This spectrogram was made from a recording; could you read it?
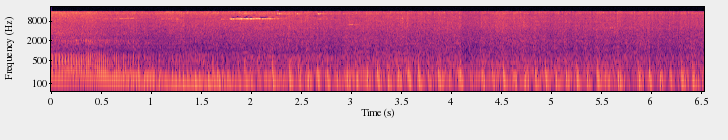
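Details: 2008 Suzuki Satria FU150 after a carburettor rebuild with a 17.5 pilot jet (standard 12.5) for its racing exhaust: revs drop quickly to an even, pulsing idle through the loud exhaust; the carburettor is well set and the engine healthy.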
